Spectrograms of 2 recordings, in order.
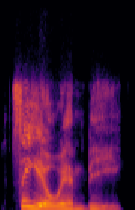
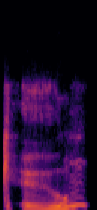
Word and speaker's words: comb: C-O-M-B, coom. No, It's comb. comb.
